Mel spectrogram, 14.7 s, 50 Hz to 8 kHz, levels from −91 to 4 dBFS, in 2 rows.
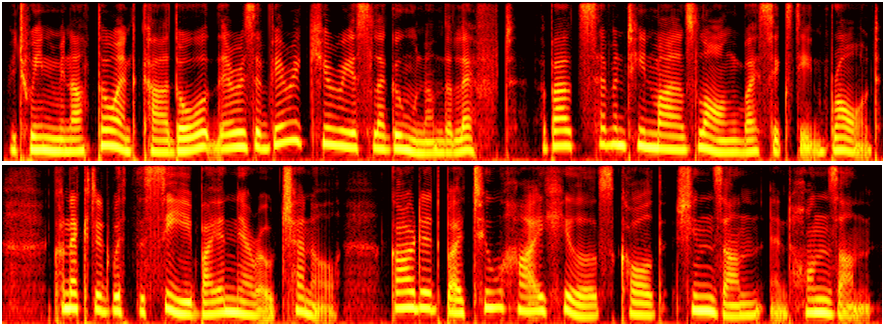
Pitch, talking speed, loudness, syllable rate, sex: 205 Hz, 150 wpm, -17 LUFS, 4.4 syllables/s, female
